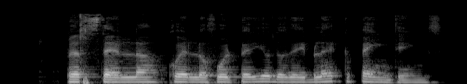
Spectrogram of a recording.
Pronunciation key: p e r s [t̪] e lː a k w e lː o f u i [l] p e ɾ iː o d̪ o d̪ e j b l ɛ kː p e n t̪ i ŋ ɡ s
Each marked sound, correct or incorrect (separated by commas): correct, correct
